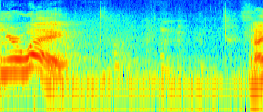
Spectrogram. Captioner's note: audience laughing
